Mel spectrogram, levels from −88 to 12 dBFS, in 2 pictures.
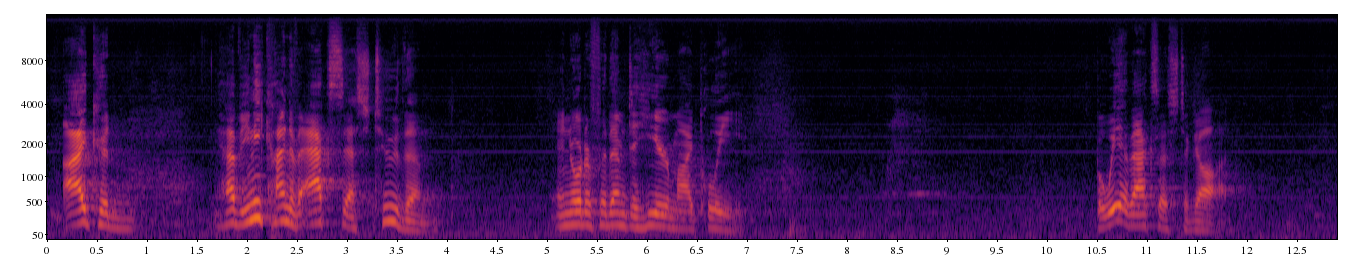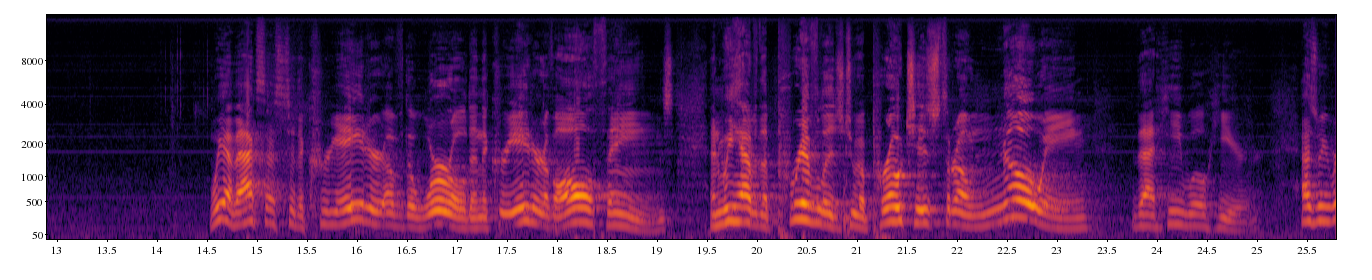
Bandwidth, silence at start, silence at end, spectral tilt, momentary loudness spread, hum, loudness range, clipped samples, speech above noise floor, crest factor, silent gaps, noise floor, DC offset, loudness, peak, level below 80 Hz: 16 kHz; 0.15 s; 0 s; -4.5 dB/octave; 19 LU; none; 16 LU; under 0.1%; 36 dB; 20 dB; none; -60 dBFS; under 0.1%; -24 LUFS; -6 dBFS; -62 dBFS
